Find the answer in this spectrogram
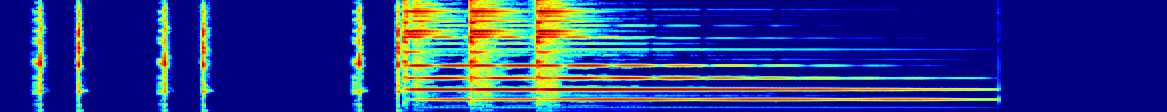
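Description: Sound effects of a like-and-subscribe animation: two quick pairs of mouse clicks, then a bell chime struck about three times in quick succession that rings on for about two seconds and cuts off suddenly.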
